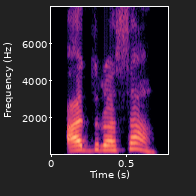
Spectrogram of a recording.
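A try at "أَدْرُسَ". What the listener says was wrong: را پہ ہے ضمہ، وہ ضمہ تو اپنا رہے گا اد روسا.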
